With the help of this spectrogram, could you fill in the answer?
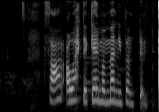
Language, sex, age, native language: Icelandic, female, 14, Italian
